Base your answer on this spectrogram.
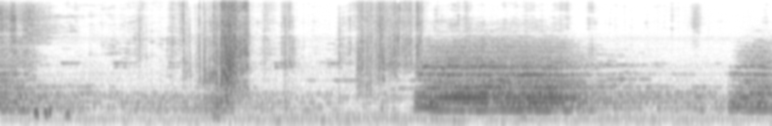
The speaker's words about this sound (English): Hey, y'all, let's wait until the train passes.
